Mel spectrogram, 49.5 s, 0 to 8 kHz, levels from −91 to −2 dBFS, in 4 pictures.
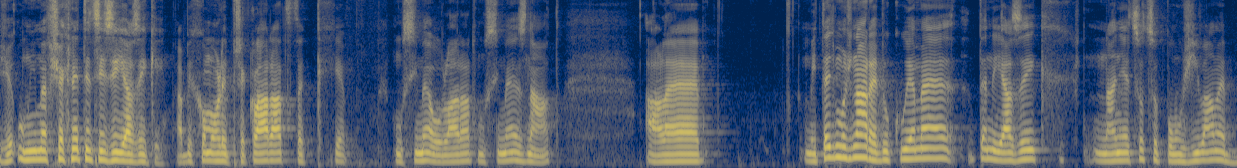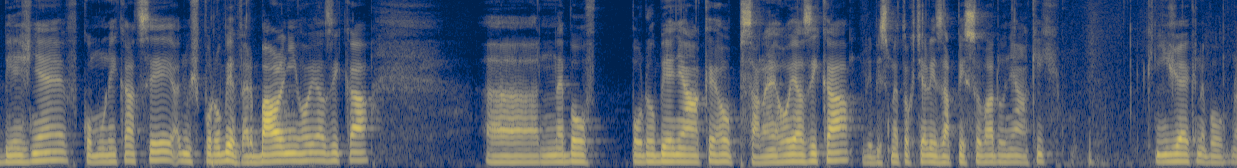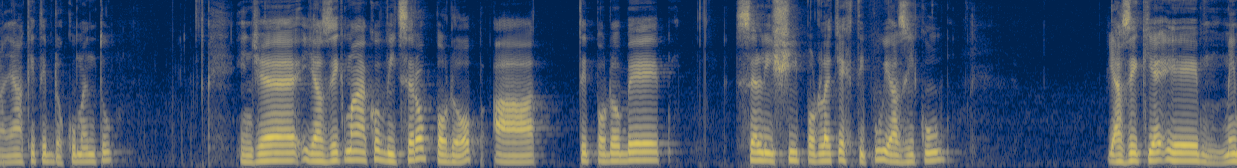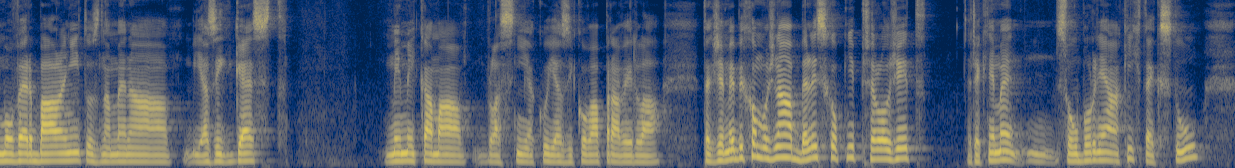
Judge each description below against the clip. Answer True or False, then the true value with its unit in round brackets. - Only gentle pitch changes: False (3.2 semitones)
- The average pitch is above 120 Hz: True (130 Hz)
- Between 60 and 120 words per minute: True (115 wpm)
